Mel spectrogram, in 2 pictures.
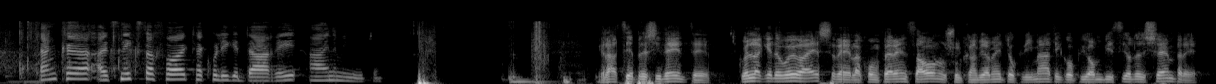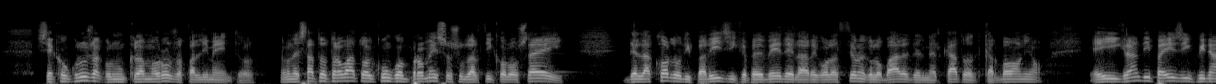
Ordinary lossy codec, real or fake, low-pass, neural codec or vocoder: none; real; none; none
